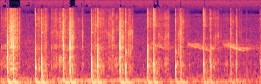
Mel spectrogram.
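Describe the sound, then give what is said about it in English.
Hoofbeats of riding horses clop in a quick, uneven rhythm, a steady run of sharp, moderately loud knocks with no voices, as knights and a queen's party ride outside Canterbury to the remains of a large Roman villa. “a Norman knight and several other knights ride outside Canterbury to the remains of a large Roman villa.”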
